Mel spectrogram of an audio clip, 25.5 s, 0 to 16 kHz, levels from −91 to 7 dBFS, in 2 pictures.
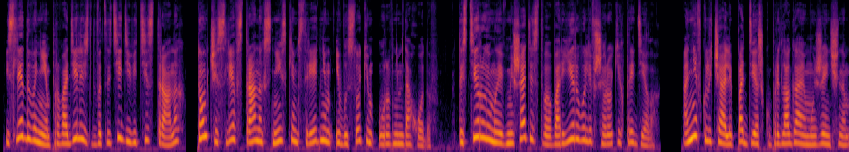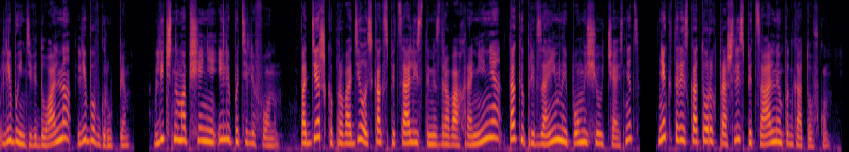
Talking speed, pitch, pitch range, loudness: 130 wpm, 250 Hz, 215-295 Hz, -24 LUFS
